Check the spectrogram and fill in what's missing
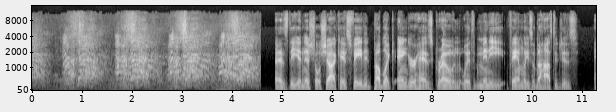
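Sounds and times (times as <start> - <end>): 
large crowd chanting a single shouted word in unison at a rally: 0.0 - 4.6
speech: 4.9 - 11.2.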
